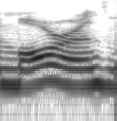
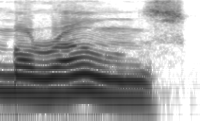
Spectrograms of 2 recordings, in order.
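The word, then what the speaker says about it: Mörons: And it's pronounced the Maroons. – Maroons. – Yeah, umlaut there. Right.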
